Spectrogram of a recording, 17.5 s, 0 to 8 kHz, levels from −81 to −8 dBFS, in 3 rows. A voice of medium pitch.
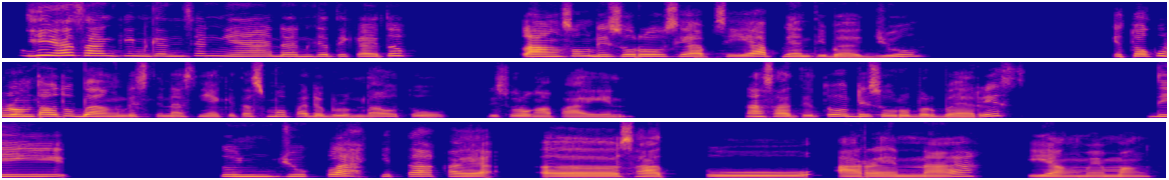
No: high, 220 Hz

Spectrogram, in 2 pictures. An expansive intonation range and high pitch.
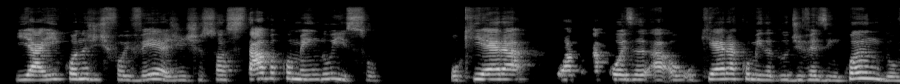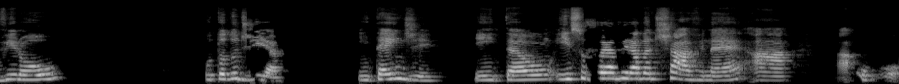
No: average, 3.3 semitones; high, 220 Hz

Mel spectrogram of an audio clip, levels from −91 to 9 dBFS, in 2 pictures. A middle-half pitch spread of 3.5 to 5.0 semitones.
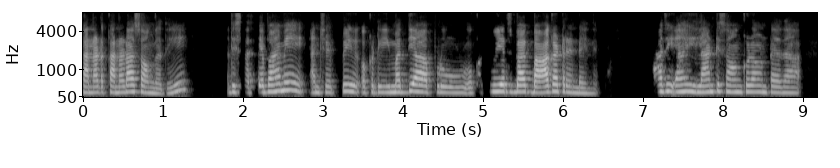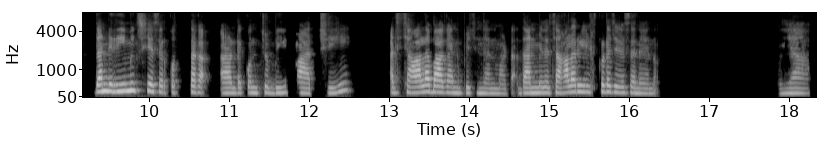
No: average, 3.0 semitones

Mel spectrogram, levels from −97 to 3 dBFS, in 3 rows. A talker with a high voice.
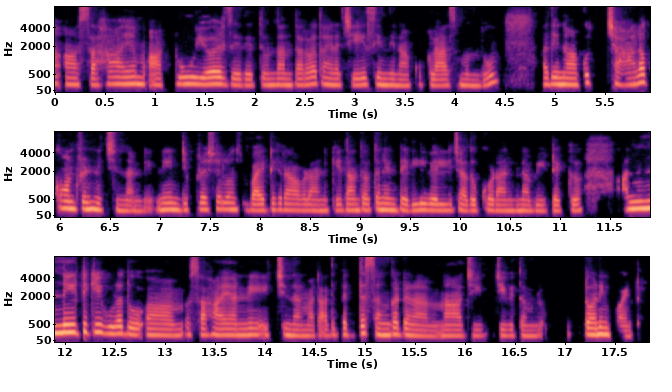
No: medium, 175 Hz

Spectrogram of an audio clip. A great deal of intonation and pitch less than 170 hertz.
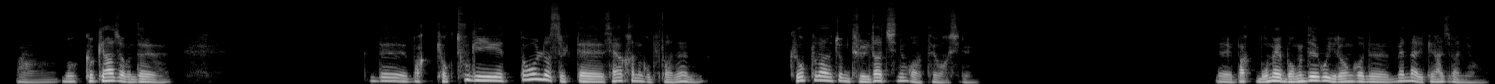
Yes: wide, 5.7 semitones; low, 135 Hz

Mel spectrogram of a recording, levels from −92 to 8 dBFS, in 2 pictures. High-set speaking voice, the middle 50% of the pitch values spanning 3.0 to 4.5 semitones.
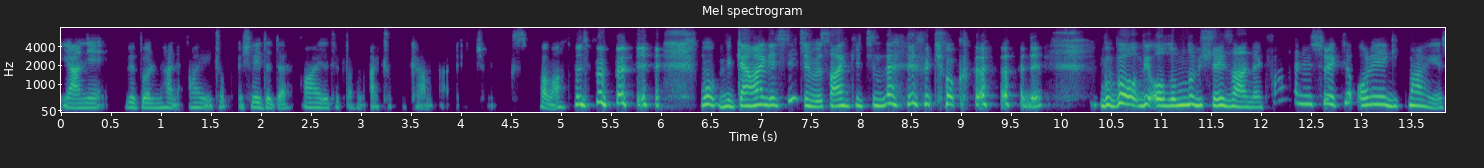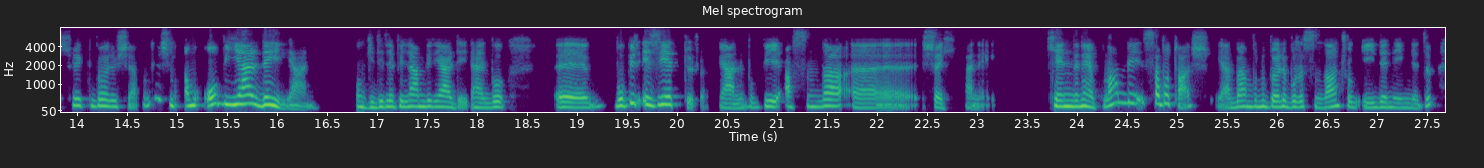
No: high, 220 Hz; wide, 5.5 semitones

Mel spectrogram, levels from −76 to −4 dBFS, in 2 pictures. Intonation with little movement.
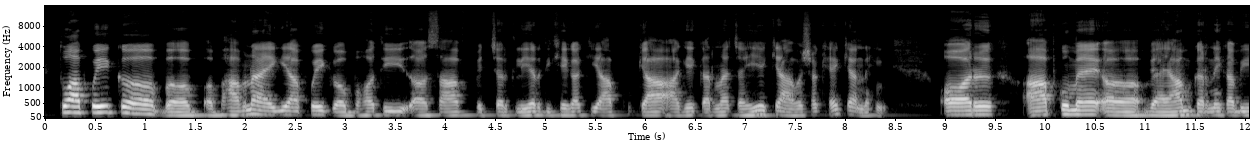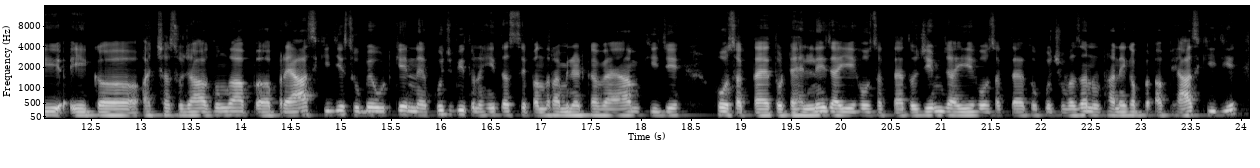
Yes: narrow, 2.0 semitones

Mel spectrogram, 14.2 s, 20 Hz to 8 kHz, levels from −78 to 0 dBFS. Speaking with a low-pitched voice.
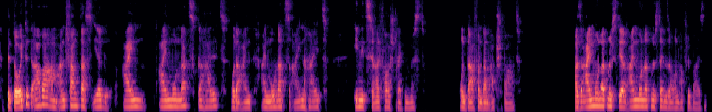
Yes: low, 120 Hz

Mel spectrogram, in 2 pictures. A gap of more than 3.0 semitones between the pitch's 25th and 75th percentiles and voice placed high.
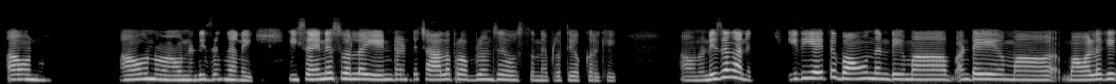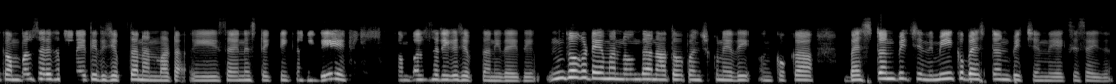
Yes: average, 3.4 semitones; high, 220 Hz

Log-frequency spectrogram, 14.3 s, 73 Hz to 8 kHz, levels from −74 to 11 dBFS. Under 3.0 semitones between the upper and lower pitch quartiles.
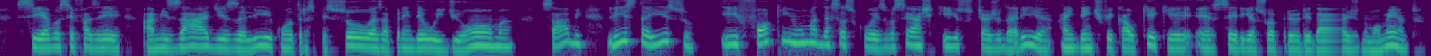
No: average, 3.8 semitones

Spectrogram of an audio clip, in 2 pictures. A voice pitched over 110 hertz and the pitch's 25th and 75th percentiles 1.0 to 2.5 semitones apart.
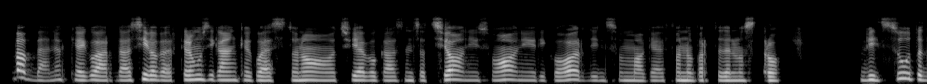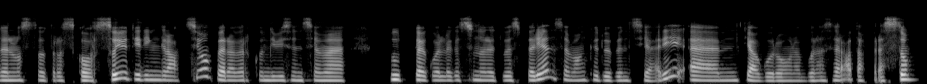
Yes: high, 190 Hz; narrow, 2.0 semitones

